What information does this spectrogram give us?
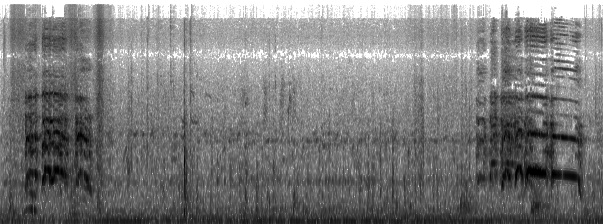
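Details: Free-range village roosters at a home in Uttaradit crowing against each other: one long harmonic crow at the start, a quiet stretch with faint clucks and knocks, then a second drawn-out crow near the end.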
